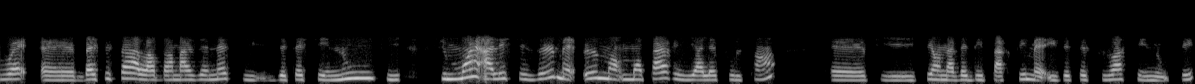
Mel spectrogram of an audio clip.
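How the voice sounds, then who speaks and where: In a Quebec accent, a woman speaks with a fairly high pitch. Her pitch varies in an ordinary way. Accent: Québécois French. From Quebec, Montreal area near Kahnawake. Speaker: photographer. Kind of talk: interview conversation. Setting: in person. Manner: halting.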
